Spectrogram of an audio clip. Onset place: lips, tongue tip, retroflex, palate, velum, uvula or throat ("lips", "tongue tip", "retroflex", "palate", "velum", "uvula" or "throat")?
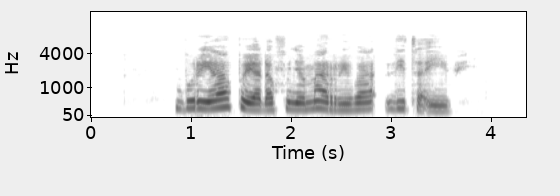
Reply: lips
